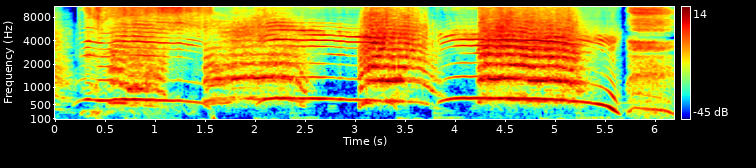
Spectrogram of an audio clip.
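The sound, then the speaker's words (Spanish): Several voices imitate an elephant's trumpeting together: four loud, drawn-out, high wailing blasts in quick succession, each rising and then dropping off at the end. “Bueno, barritar es el sonido de los elefantes.”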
